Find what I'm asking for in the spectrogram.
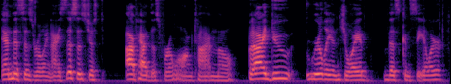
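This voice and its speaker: A middle-aged woman with a gravelly voice, chatting casually through a beauty product review and repeating words for emphasis. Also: low-pitched, normal speed. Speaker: beauty vlogger.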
